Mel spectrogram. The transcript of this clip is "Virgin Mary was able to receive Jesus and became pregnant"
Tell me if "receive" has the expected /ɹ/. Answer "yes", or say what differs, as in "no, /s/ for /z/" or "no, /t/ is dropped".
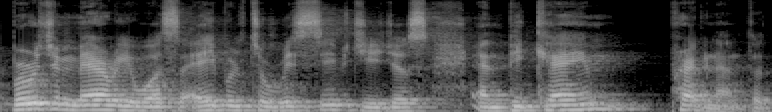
yes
